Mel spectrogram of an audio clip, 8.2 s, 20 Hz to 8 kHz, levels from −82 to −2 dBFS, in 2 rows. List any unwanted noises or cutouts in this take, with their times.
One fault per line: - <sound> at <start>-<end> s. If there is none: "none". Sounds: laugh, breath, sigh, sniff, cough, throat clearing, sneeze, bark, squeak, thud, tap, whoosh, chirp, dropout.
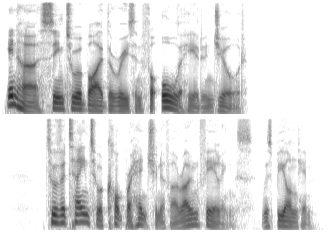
none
